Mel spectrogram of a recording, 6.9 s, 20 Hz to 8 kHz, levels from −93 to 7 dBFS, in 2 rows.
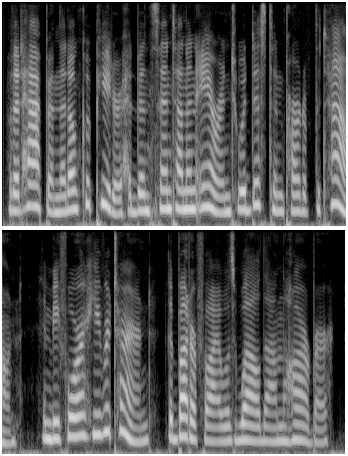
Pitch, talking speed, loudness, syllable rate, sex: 225 Hz, 260 wpm, -17 LUFS, 6.7 syllables/s, female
